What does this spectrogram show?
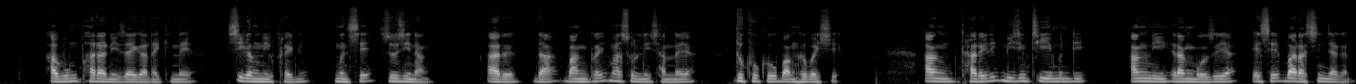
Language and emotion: Bodo, sad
